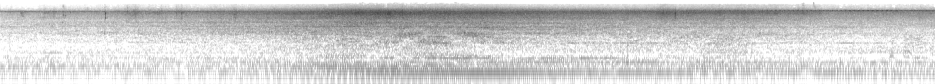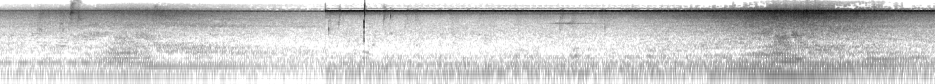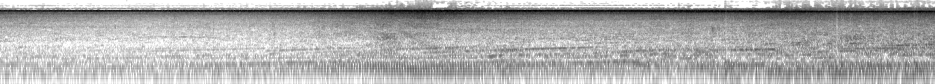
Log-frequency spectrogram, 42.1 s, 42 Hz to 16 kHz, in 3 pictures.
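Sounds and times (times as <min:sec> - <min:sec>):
high insect drone: 0:04.6 - 0:42.0
vehicles passing: 0:19.0 - 0:42.0.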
